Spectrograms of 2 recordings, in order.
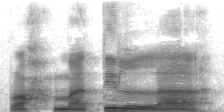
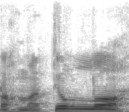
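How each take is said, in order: First: The final syllable is said thin and light. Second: The final syllable is said heavy and full. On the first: The speaker calls it right. "Dibacanya tipis" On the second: The speaker calls it wrong. "Jangan rahmatillah, salah"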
